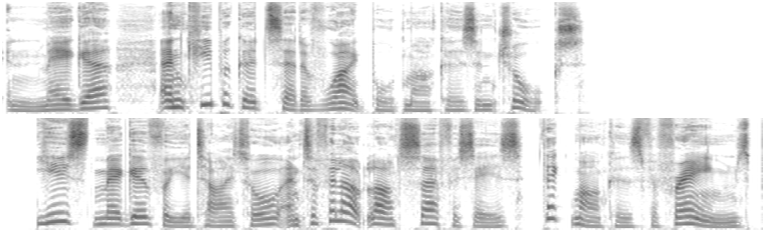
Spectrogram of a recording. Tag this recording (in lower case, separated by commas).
speech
